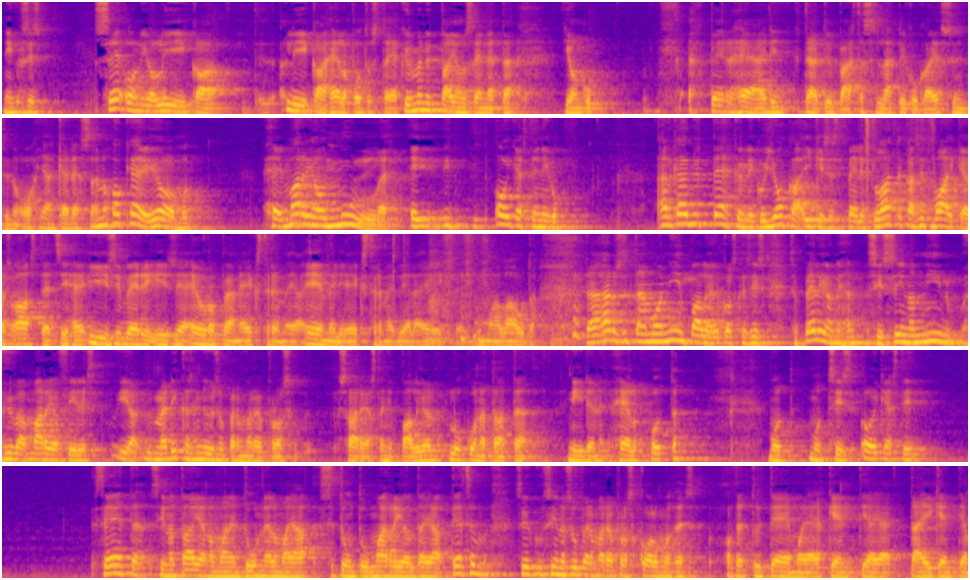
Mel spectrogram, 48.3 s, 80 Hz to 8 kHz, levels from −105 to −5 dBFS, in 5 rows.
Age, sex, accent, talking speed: 30-49, male, native, 150 wpm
